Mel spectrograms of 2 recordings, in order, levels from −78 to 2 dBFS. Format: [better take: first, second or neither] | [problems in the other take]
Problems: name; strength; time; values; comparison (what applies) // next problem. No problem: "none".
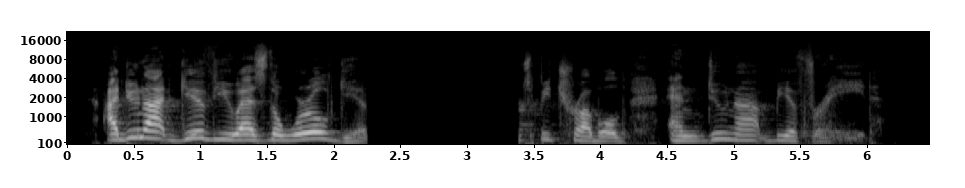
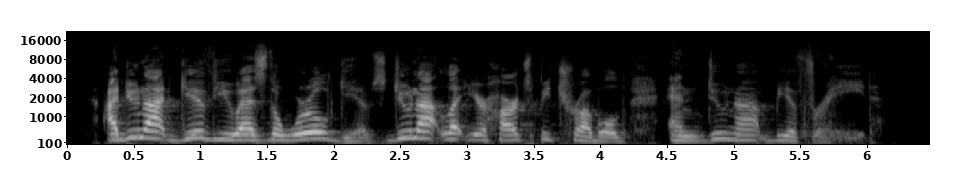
second | audio cutting out; at 2.5 s for 1 s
